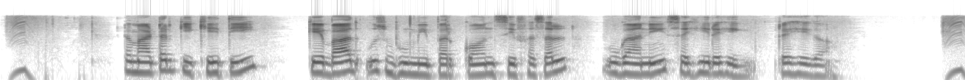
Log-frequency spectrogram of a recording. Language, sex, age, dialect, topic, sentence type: Hindi, female, 41-45, Garhwali, agriculture, question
